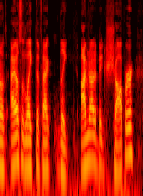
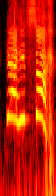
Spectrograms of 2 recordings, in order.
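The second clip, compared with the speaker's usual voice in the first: put-on very high, loud childlike taunt; bratty kid taunt; 13 dB louder, slower than usual. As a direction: shriek it like a bratty little kid. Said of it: "And I was like".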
